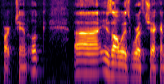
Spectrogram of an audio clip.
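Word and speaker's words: Park Chan-wook: uh Park Chan spelled Park Chan W but pronounced Park chanuk uh is always worth checking out so uh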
